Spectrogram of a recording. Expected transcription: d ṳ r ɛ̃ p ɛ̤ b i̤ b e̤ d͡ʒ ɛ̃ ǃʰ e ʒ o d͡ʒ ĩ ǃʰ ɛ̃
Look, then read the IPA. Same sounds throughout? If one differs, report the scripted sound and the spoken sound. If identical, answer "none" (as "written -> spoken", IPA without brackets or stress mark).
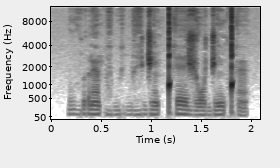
d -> ð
